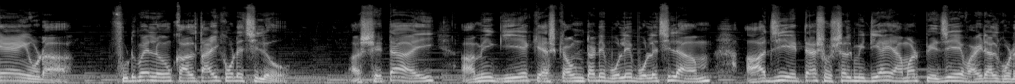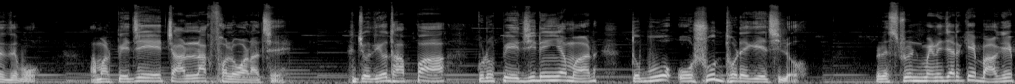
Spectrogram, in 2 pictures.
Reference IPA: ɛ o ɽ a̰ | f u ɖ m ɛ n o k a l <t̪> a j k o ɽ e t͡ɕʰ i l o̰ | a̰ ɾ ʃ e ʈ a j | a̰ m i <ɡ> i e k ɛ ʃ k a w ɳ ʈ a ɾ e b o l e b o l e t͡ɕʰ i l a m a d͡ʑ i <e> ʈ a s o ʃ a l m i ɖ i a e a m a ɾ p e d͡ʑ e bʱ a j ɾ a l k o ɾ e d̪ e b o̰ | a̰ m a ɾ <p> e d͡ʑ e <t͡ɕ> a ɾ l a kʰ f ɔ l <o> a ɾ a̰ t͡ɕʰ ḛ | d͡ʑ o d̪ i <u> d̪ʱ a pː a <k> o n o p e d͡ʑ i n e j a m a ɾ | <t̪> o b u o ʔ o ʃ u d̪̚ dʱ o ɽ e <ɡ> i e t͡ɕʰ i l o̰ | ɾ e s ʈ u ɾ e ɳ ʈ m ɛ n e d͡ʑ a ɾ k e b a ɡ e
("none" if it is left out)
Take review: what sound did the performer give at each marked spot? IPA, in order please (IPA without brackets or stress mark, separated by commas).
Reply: t̪, ɡ, e, p, t͡ɕ, o, o, k, t̪, ɡ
